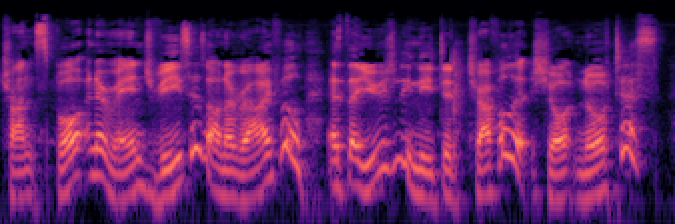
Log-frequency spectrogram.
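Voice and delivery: amateur Geordie accent, slightly laughing. Shown as a demonstration. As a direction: read the quote in a hammed-up Geordie accent. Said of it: "He didn't say like or pet".

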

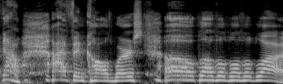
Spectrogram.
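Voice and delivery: high-pitched mock indignant retort; imitated old lady. Seventy-year-old wife answering her husband, mock indignant. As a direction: mimic a worked-up woman, voice pitched well up. Voices old woman arguing back.

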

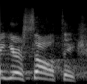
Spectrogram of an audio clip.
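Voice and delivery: loud pointed call-out; loud finger-pointing accusation; shouting. Shown as a demonstration. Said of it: "Point at him".

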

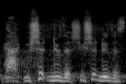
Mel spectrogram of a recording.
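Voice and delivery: low, very soft needling; nagging accuser. Retold or imitated. Devil accusing over and over, nagging. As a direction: accuse under your voice, over and over. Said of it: "the devil keeps accusing over and over".

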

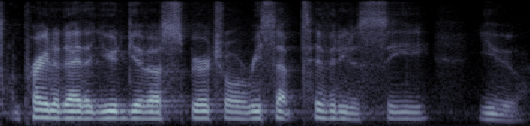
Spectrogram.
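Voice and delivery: softly spoken pastoral prayer; public prayer. Real, not acted. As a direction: pray gently, dropping soft at phrase ends. Let me pray for us.

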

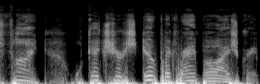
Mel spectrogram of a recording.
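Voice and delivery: imitated dad yelling; retold angry yell. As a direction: snap loudly as a fed-up father. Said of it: "he yelled at me".

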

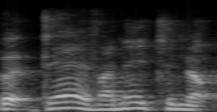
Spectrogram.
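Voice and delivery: pleading underling. Acted.

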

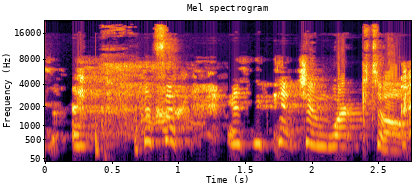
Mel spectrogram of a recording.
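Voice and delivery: high, slow laughing words. Real, not acted. Laughing at the bunker mix-up.

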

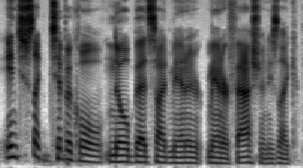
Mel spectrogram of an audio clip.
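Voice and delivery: normal talking voice

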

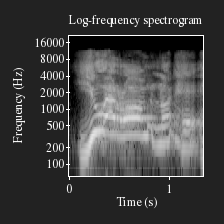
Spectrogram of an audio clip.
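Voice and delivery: loud, high-pitched imitation of God scolding; mock shouted rebuke. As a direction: burst out with a comic telling-off. God's rebuke voiced in a story.

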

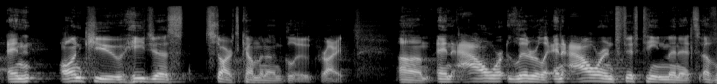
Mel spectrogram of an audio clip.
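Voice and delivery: ordinary talk

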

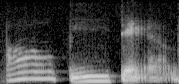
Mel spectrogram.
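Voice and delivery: slow, quiet stunned muttering; mild aside. Retold or imitated. Producer imitated in a slow stunned murmur. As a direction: let it out slowly in disbelief. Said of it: "the short redheaded lady being like".

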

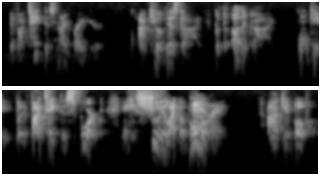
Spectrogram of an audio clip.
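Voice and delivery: low, muttered mock action-hero plan; mock movie-hero musing. Imitating Denzel scheming quietly. Retelling Denzel's thought about sporks.

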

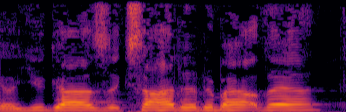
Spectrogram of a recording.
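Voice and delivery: ordinary delivery

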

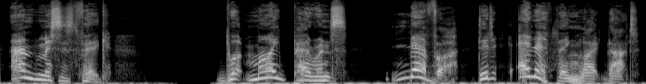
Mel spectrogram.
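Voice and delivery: high-pitched indignant outburst; shouted. A narrator's reading. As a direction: protest in outrage, stressing the key words. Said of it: "Harry shouted".

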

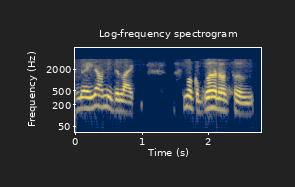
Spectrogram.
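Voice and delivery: impression of the delivery guy telling them to chill. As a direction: ham up a skinny dude faking slang.

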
